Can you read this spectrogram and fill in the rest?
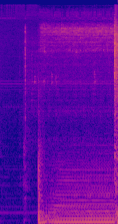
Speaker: Motorboating and rewind. That may be a record play switch that's dirty.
